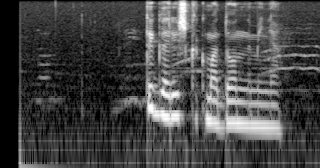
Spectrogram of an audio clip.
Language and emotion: Russian, neutral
